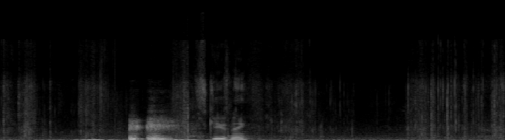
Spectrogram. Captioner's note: clears throat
